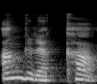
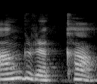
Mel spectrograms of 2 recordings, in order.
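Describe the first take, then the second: Both takes have the same delivery.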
